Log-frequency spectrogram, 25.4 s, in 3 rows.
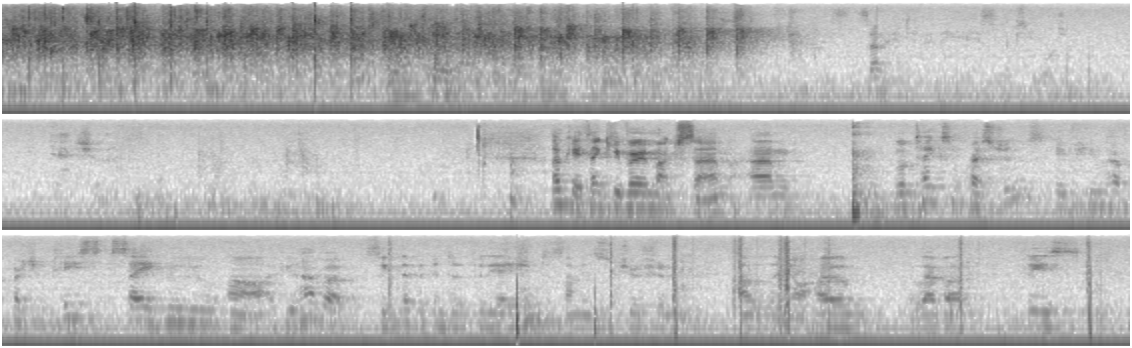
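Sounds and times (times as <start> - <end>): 
audience clapping: 0.0 - 6.2
speech: 12.8 - 25.3.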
